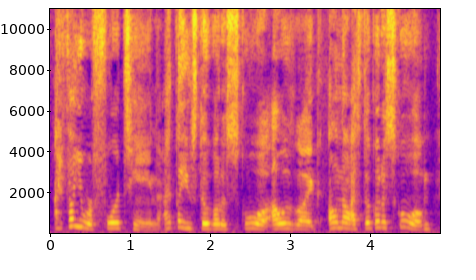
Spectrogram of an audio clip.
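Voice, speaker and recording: A woman's voice: fairly high pitch, animated, moderate pace, warm tone. A woman of nineteen casually telling stories, acting out the dialogue as she goes. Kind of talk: casual storytelling.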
